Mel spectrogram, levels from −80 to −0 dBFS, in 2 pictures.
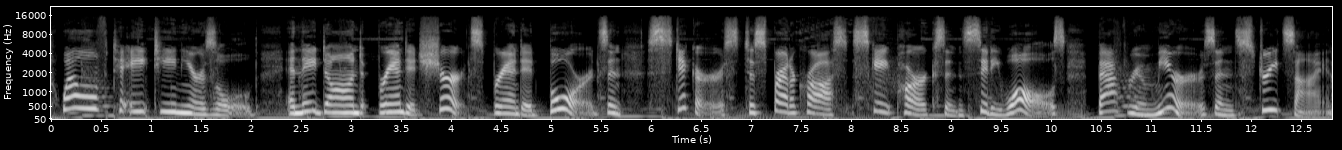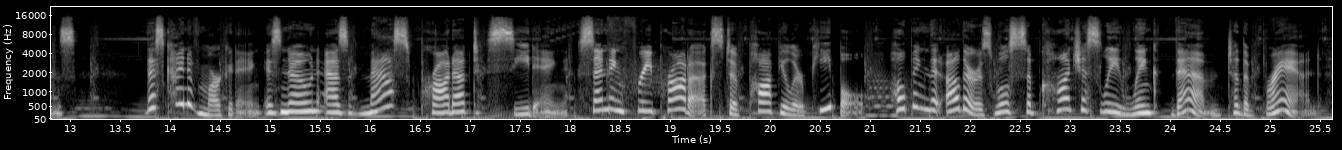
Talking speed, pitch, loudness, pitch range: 125 wpm, 270 Hz, -21 LUFS, 225-315 Hz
